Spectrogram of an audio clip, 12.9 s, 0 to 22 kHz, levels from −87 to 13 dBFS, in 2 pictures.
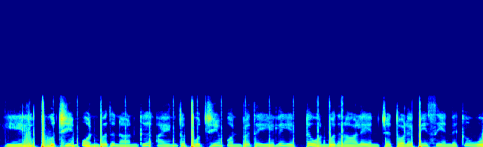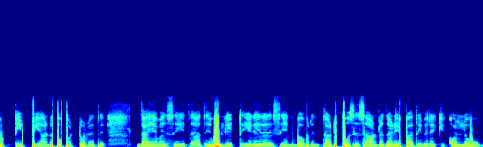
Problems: background sounds at intervals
